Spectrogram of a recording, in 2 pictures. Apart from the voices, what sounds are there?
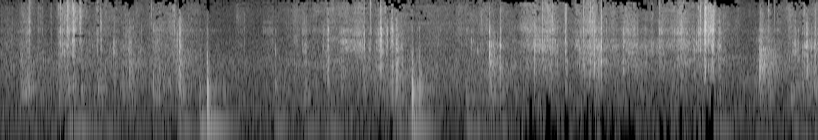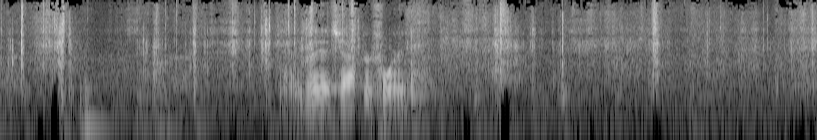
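bible pages turning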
